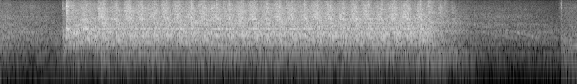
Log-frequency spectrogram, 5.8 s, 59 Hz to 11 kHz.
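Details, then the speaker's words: 1st gen Cummins 12-valve diesel after installing new piston lift pump and torquing fuel line, injectors not yet bled: steady cranking about four beats a second for nearly four seconds, never catches; crank no start, air in injectors suspected. "so I got that fuel line torque down and I think I'm gonna try and start it as is I have a feeling that it probably won't work but I'm gonna give it a shot"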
